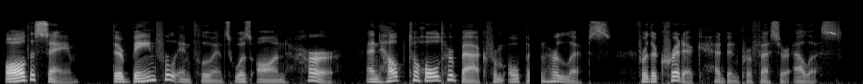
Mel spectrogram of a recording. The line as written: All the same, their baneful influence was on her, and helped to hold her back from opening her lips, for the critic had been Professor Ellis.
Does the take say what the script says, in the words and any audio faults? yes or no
no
